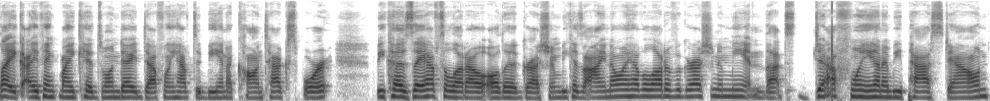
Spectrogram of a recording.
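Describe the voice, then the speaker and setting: A woman's fairly low voice at a moderate pace, monotone and flat, dry and close with no echo, in a very clean recording with a silent background. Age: 20s. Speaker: podcast host. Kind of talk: casual chat.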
